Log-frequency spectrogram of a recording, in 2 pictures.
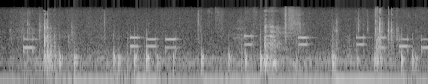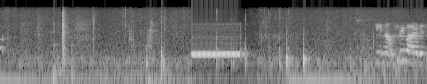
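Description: Telephone keypad dialing for a speakerphone call to the mayor of Milton Fillmore during a House Healthcare Committee hearing: a string of about a dozen short, mid-pitched two-tone beeps in uneven rhythm over a low hum and background clatter, followed by a steady, longer electronic tone.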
